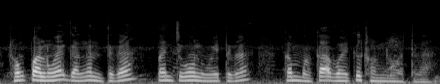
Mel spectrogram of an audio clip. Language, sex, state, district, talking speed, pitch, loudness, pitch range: Wancho, male, Arunachal Pradesh, Longding, 205 wpm, 180 Hz, -21 LUFS, 160-190 Hz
